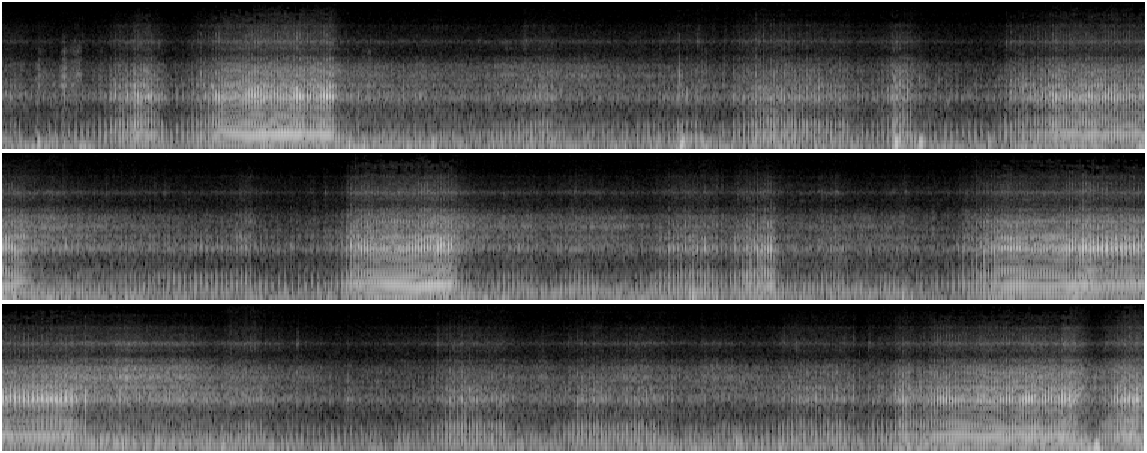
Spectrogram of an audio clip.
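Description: Dirt bike engine heard from the rider's helmet, revving up in about five loud throttle bursts and dropping back to lower revs between them as it rides a sandy trail. A few sharp knocks come through in the middle.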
